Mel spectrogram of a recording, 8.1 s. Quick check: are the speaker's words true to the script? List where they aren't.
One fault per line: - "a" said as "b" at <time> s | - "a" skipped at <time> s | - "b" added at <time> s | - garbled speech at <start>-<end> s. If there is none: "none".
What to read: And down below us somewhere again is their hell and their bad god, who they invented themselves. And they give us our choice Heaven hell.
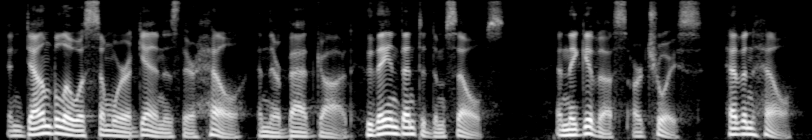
none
